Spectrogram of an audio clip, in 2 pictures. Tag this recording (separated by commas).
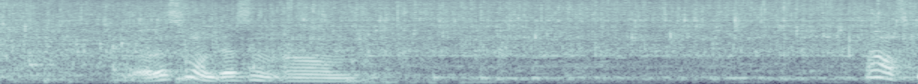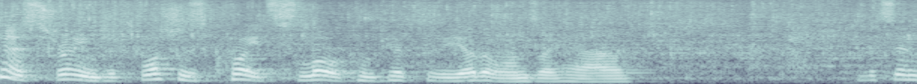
Water, Toilet flush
